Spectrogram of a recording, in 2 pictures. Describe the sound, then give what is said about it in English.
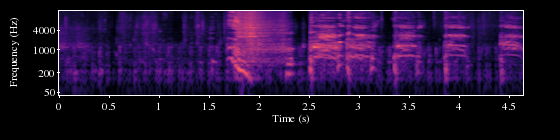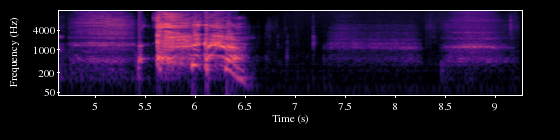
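A loud coughing fit after smoking from a bowl: a rapid series of harsh, raspy coughs that builds into heavy hacking, then fades into quieter wheezy breathing. “I'm sorry for all the coughing.”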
